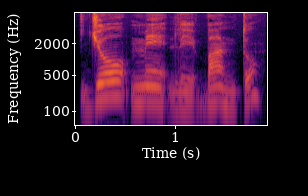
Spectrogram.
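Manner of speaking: "Yo me levanto" spaced out slowly; syllable by syllable. Shown as a demonstration. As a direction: count each syllable of "Yo me levanto". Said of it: "serían cinco sílabas".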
